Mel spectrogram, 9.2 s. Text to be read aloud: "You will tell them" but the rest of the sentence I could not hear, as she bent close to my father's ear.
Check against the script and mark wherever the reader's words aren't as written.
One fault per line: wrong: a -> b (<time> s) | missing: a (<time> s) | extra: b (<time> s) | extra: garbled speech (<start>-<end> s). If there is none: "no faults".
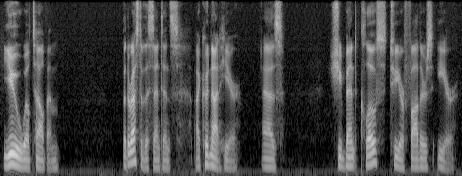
wrong: my -> your (7.9 s)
